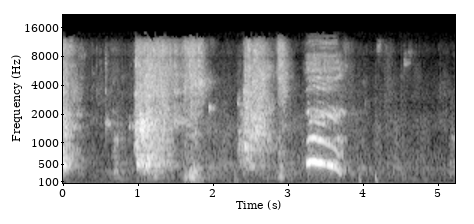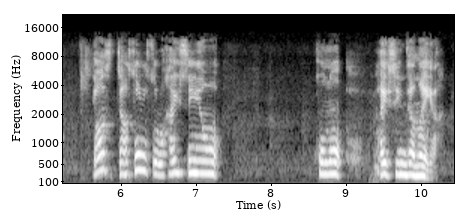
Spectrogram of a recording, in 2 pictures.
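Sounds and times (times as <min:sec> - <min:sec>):
bath water splashing in a bathtub: 0:00.0 - 0:03.3
speech: 0:06.0 - 0:07.3, 0:08.6 - 0:10.3.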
